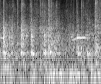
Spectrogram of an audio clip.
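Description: Car engine and road noise heard from inside the cabin, a steady low rumble while the car drives slowly.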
